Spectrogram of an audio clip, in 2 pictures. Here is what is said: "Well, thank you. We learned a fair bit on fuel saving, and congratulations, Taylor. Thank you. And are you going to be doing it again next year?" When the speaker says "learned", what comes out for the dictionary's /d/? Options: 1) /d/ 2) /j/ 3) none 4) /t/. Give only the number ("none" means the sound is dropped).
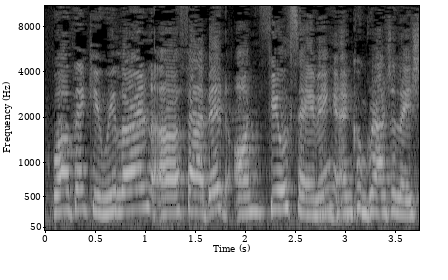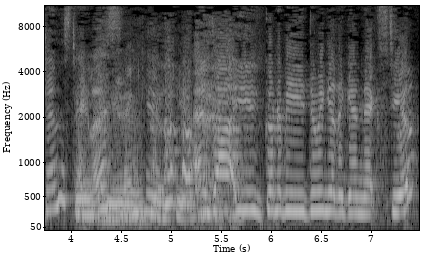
3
